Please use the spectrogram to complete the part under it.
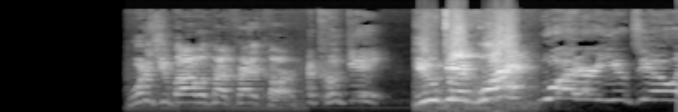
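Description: A man speaks loudly and angrily.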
